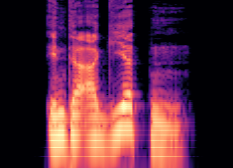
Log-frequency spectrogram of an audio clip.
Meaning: inflection of interagieren: 1. first/third-person plural preterite 2. first/third-person plural subjunctive II
- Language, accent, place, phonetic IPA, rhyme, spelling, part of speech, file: German, Germany, Berlin, [ɪntɐʔaˈɡiːɐ̯tn̩], -iːɐ̯tn̩, interagierten, verb, De-interagierten.ogg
